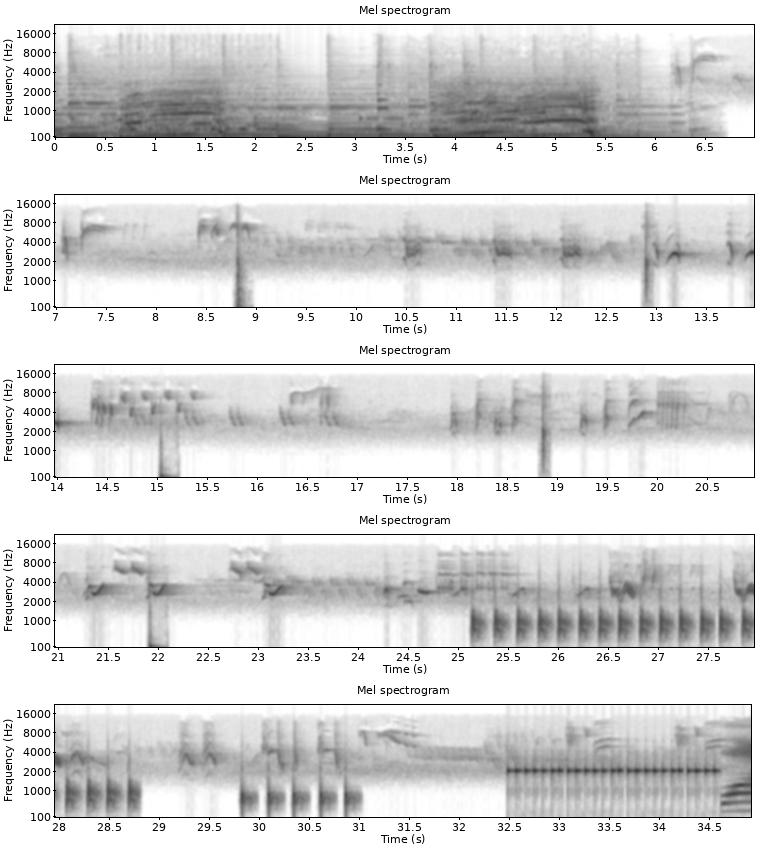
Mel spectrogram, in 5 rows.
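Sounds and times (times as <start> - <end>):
small birds chirping: 6.2 - 33.6.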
